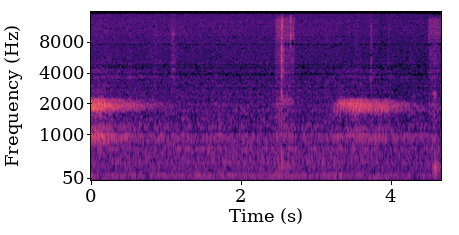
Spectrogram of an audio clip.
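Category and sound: animal, frog croaking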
